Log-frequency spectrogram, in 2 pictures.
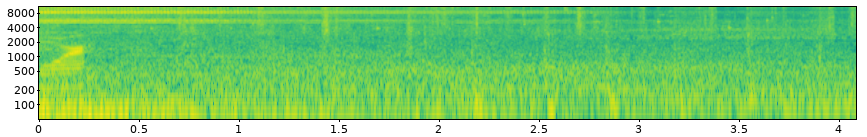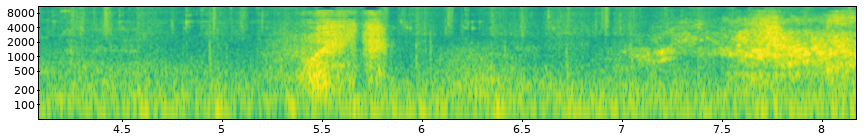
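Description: A man's footsteps crunch on gravel and debris.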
